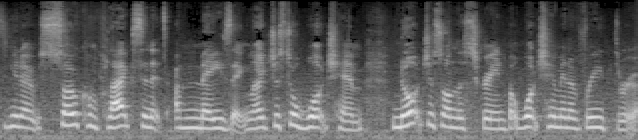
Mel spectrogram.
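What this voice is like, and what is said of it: British accent. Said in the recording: “we hear the accent ... No one talks like that in Orlando ... I got my British accent there”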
